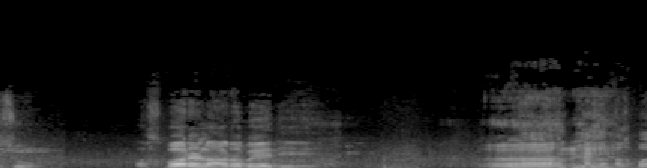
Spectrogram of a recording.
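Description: A middle-aged man answers firmly, close by.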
